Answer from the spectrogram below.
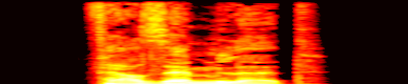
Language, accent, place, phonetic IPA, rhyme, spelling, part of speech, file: German, Germany, Berlin, [fɛɐ̯ˈzɛmlət], -ɛmlət, versemmlet, verb, De-versemmlet.ogg
- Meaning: second-person plural subjunctive I of versemmeln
